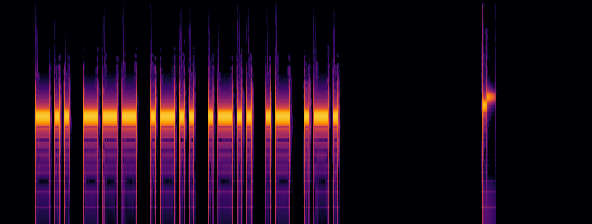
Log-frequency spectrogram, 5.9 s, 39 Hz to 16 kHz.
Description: Morse code, heard as a keyed tone, about 25 wpm, 700 Hz. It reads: DOLLAR
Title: Multi-letter Phonemes 25wpm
